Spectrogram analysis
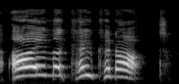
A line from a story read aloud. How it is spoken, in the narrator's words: she shouted at the very top of her voice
